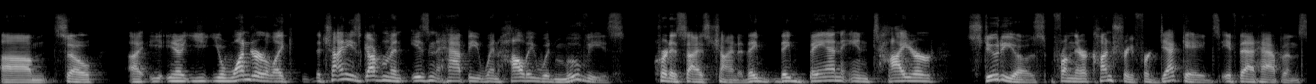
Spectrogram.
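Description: A man's fairly high, bright, sharp voice with lively intonation at a fairly slow pace, in a very clean recording with a silent background. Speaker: podcast co-host. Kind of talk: interview conversation.

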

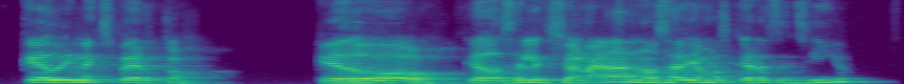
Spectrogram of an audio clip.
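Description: Room echo is audible as a woman speaks at a moderate pace. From Mexico, Sinaloa. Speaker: songwriter. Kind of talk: interview.

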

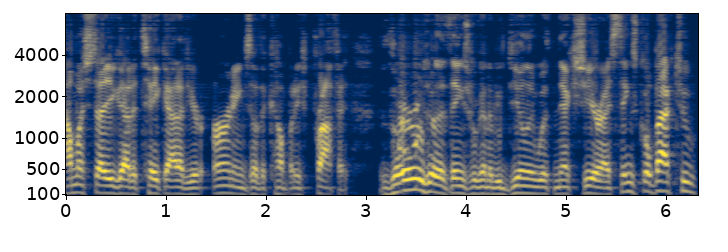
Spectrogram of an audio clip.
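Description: A normal speaking voice from a man, medium in pitch, at a fairly quick pace. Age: 50s. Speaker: asset management executive. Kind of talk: podcast interview.

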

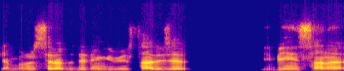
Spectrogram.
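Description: A man talks at a medium pitch. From Syria. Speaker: refugee. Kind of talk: interview. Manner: halting.

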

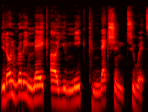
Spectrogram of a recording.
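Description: A man speaks at a medium pitch. His is an unremarkable speaking voice. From raised partly in Cameroon, then US. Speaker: science educator and content creator. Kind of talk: interview.

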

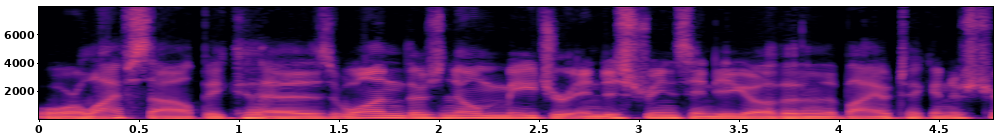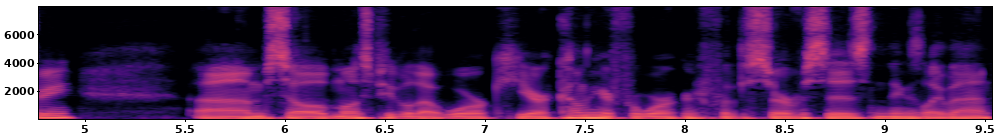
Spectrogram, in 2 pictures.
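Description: With an American accent, a man speaks at a fairly quick pace with a fairly low pitch, a dark, mellow tone and monotone, flat intonation. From New York, Long Island. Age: 30s. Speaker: entrepreneur. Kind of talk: interview.

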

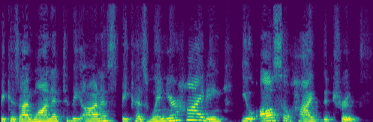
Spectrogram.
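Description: Somewhat breathy, a woman speaks at a medium pitch with ordinary pitch variation. Her pace is moderate. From French Canadian background. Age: 60s. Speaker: motivational speaker and radio host. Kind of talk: interview; personal testimony.

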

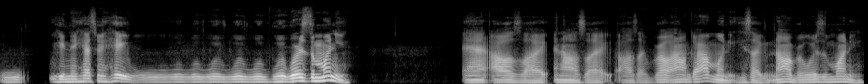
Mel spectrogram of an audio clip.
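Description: A man in a Chicago accent at a medium pitch and fairly quick pace, with ordinary pitch variation, on a very clean recording with a silent background. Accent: Chicago area American. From Elgin, Illinois. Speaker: comedian. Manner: repetitive, stuttering.

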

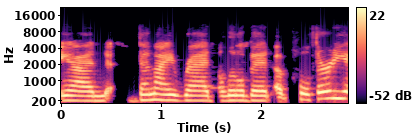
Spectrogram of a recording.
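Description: A woman's plain, everyday voice with ordinary pitch variation, dry and close with no echo. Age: 40s. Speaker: physical therapist. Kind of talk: casual interview.

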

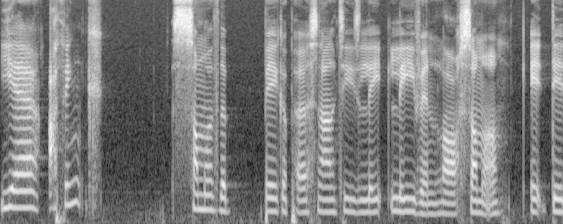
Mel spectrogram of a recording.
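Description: A woman talks with an English accent. Her voice sits fairly low in pitch. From England. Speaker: professional footballer. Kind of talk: interview. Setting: at club training ground.

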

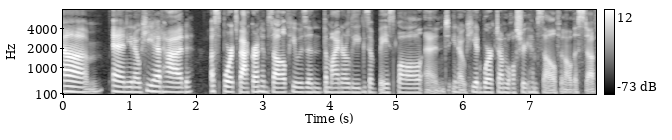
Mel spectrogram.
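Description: A woman with an American accent and a normal speaking voice, fairly quick and fairly even in intonation, on a very clean recording with a silent background. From US East Coast, Connecticut. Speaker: photographer, project founder. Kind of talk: casual interview chat. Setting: inside a parked car.

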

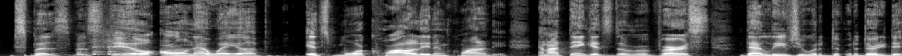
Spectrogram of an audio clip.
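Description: Over a quiet background, a plain, everyday voice speaks with lively intonation. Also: man. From Texas, Houston. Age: 20s. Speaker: rapper. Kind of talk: casual chat.

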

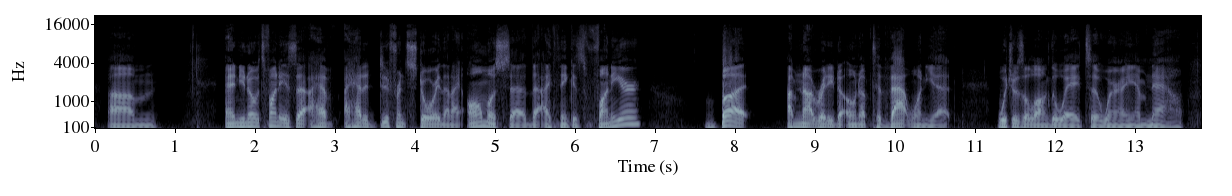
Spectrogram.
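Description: Recorded very cleanly against a silent background, a man speaks in an ordinary speaking voice at a moderate pace, his pitch fairly low with ordinary pitch variation. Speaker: comedian. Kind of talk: casual chat. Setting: studio.

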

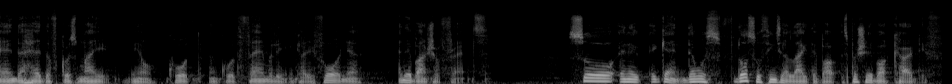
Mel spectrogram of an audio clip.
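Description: A man with an Italian accent speaks at a fairly quick pace in a very deep, low voice with a dark, mellow tone, vocal fry and very wide pitch swings. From Italy, Florence. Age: 50s. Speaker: travel agency owner. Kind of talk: interview.

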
